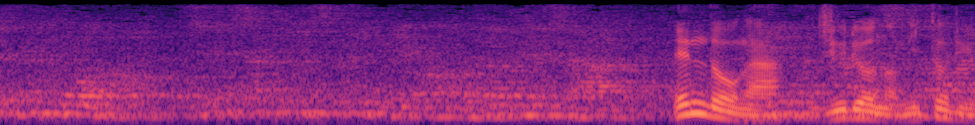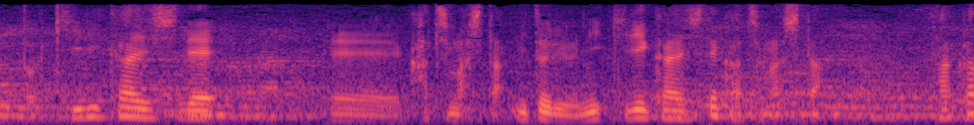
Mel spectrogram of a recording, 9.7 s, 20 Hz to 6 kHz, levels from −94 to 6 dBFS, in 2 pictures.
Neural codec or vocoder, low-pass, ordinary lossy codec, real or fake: none; 5.4 kHz; MP3, 32 kbps; real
